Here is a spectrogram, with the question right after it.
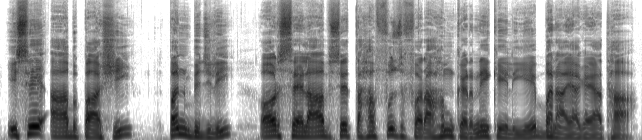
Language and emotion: Urdu, neutral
